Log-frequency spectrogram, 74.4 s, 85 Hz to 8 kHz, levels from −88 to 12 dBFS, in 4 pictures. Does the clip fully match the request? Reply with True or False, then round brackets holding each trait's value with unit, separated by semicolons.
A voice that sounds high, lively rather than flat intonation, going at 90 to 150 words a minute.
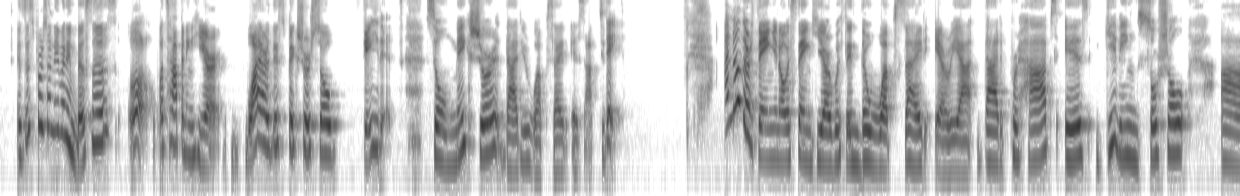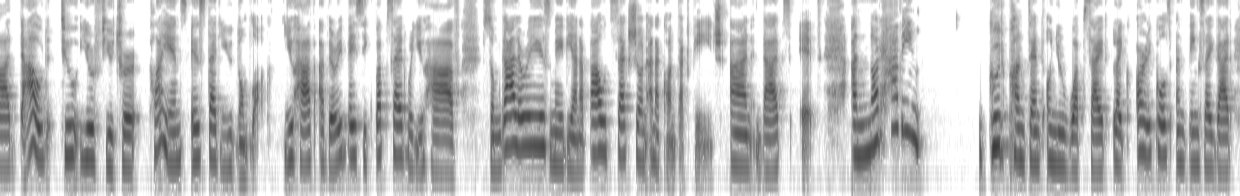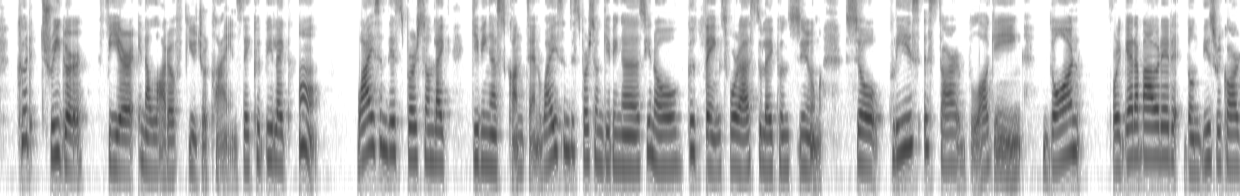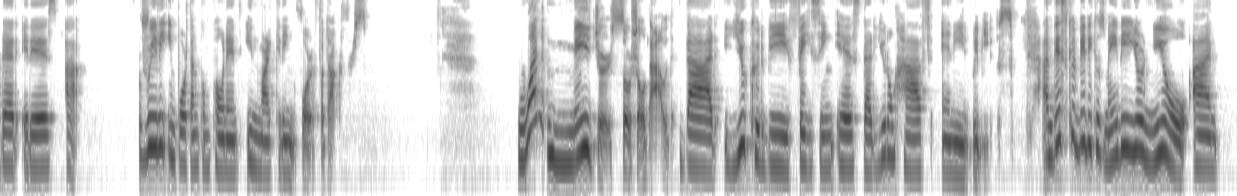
True (215 Hz; 6.6 semitones; 140 wpm)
